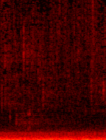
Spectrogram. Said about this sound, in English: Okay. That's what's been playing this entire time. I know. It's been dripping cave. It's literally the loop that I've had running for this whole thing.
